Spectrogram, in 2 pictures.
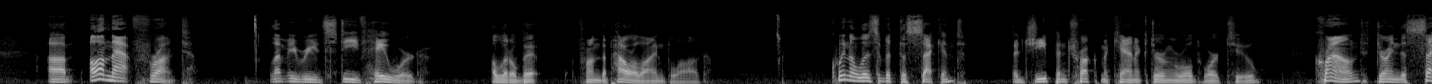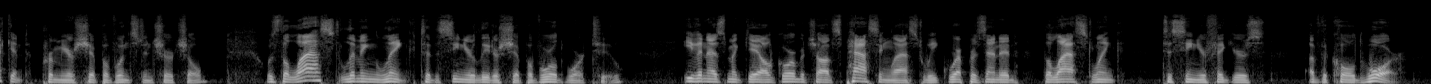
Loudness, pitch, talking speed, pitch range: -26 LUFS, 110 Hz, 140 wpm, 100-125 Hz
